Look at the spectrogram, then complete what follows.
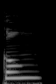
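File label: "gong", Mandarin Chinese, first tone, pronunciation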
